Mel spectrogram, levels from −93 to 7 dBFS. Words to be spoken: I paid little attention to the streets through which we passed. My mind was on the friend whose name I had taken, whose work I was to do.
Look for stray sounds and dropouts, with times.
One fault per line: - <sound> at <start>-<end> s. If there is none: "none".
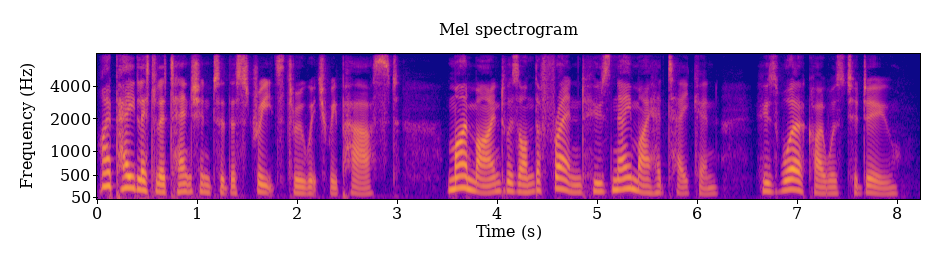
none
